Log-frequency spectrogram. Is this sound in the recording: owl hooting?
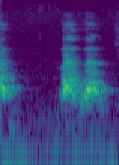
no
